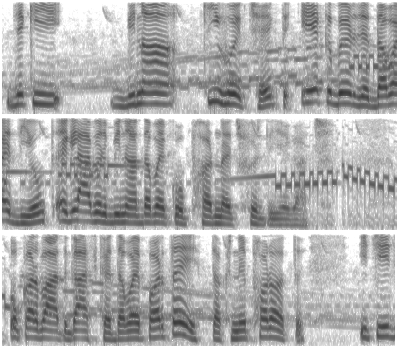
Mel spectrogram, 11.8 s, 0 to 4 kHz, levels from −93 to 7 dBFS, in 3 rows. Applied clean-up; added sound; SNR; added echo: none; Ringtone; 15 dB; none.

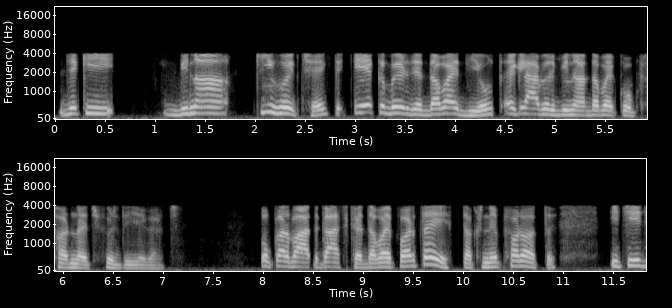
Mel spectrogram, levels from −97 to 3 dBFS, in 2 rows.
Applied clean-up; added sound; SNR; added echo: neural diffusion model UNIVERSE++.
